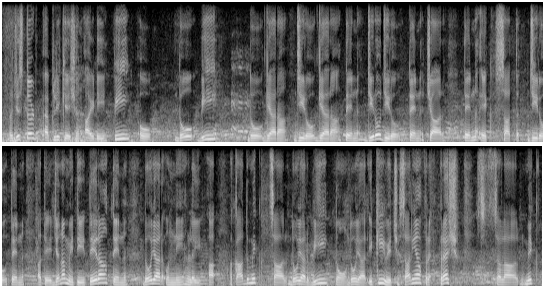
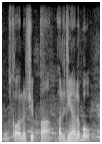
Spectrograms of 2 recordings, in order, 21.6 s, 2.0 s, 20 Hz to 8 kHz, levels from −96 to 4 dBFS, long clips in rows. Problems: constant background noise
